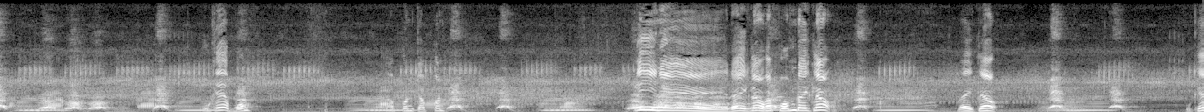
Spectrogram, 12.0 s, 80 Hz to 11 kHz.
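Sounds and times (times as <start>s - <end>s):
high-pitched frog or insect chorus: 0.0s - 12.0s
low frog calls: 0.0s - 12.0s.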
